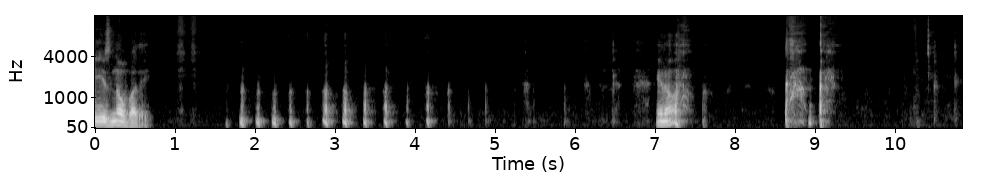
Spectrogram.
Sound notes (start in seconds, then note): 1.6 Ketawa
